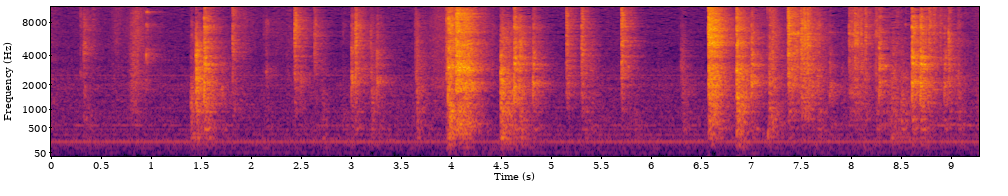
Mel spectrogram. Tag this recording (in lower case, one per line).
dishes, pots and pans
inside a small room
vehicle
